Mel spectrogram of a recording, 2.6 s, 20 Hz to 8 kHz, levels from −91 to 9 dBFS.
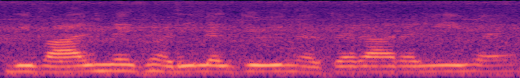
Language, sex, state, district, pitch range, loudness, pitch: Hindi, female, Chhattisgarh, Raipur, 180-195 Hz, -15 LUFS, 190 Hz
